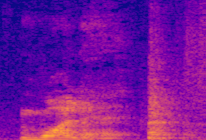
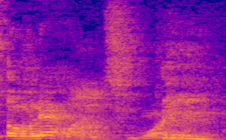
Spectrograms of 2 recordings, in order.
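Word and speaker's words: Onett: No, it's Onet. I actually looked this up. Fuck you. In the original Japanese version of the game, because of how Japanese works, they use syllables rather than words, and the syllable used for Onet is just own, not one. So it's Onet.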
